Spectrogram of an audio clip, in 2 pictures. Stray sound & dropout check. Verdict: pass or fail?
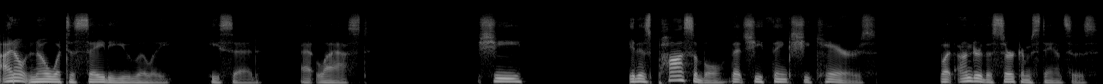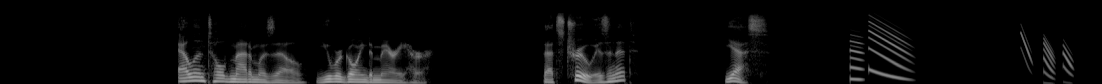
fail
